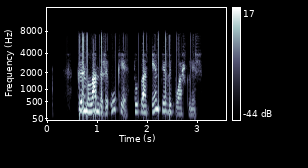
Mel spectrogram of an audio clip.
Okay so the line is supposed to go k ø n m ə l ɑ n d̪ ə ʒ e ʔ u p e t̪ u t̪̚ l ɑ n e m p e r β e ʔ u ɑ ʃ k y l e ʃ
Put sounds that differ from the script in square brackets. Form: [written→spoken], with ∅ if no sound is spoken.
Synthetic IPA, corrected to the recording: k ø n m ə l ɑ n d̪ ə ʒ e ʔ u [p→k] e t̪ u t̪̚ l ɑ n e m p e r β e [ʔ→p] u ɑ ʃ k y l e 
